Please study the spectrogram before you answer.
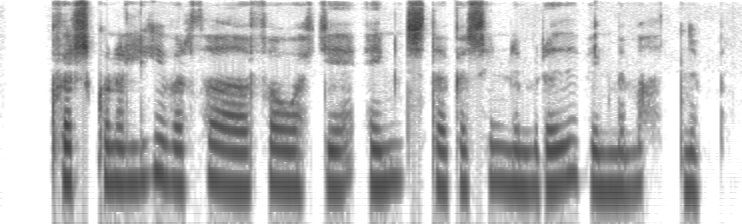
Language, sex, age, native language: Icelandic, female, 18-19, Icelandic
